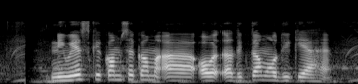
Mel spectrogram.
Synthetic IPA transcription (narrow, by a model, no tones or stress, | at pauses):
nɪʋeːskekɐmsekəm | ɐd̪ʱɪk̚t̪amɔːd̪ʱikjaɦɛ̰ː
